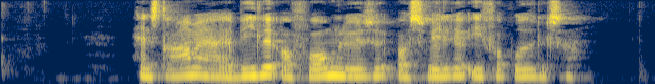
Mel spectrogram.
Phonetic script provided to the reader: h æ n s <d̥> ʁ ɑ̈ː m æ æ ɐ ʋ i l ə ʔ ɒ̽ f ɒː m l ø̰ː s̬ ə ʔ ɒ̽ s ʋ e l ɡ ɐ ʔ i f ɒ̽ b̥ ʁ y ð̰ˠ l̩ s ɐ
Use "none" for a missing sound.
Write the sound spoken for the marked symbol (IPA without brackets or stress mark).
d̥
